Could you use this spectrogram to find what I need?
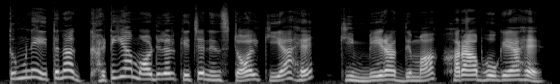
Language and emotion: Hindi, angry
